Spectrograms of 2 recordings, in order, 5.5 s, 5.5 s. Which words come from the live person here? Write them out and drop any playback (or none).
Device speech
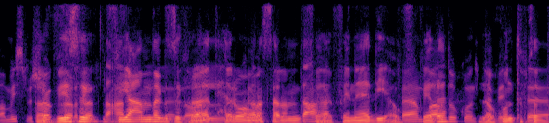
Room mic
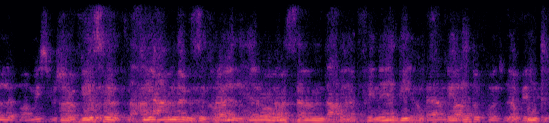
none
